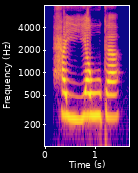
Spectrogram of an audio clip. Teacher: کلمت حیوکا میں ہا کی ادائیگی حلق کے درمیان والے حصے سے ہے۔ یا پہ تشدید ہے تو ہمیں 2 حرف کے برابر یا کو پڑھنا ہے، اور کیونکہ تشدید زبر کا ہے تو ہم زبر کو ظاہر کریں گے۔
